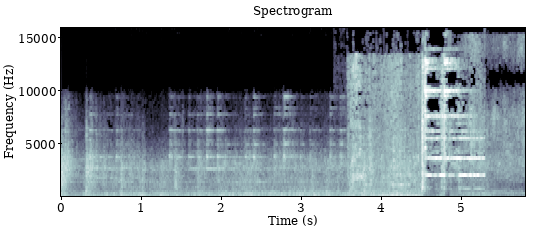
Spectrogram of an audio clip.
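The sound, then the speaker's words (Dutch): A tram rumbles in and slows to a stop at a tram stop on Moskouplein, its low rolling noise steady, then a bright bell rings near the end with a clear metallic ding. “Ik borg het in mijn binnenzak en wachtte op de tram.”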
